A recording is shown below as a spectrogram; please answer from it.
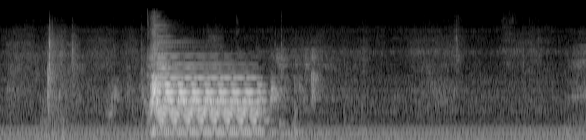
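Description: White Stratocaster-style electric guitar through a distorted amplifier: one chord struck about a second in rings loudly and wavers for under a second, then is cut off. A steady low hum runs underneath.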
